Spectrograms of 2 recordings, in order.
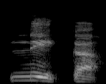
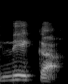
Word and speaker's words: Nneka: here about this um it's actually nica now when i hear nigerians pronounce it it's the most beautiful thing they they emphasize the first part of the word to it it's nica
